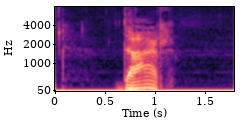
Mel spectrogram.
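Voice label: "daar", Dutch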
